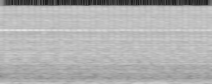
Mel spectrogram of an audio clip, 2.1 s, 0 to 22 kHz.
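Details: Toyota GT86 with Subaru FA20 engine at idle: rapid, light, even cricket-like ticking from the camshaft-driven high pressure fuel pump feeding the direct injectors, attributed to high-alcohol fuel (Shell V-Power Nitro+) leaving a pump metal washer poorly lubricated.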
